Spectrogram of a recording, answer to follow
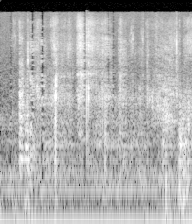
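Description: Faint rustle of a glossy magazine page being turned by hand, with a light tap under a second in.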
